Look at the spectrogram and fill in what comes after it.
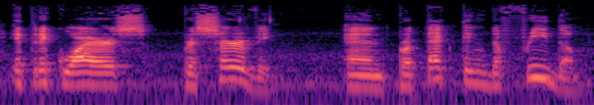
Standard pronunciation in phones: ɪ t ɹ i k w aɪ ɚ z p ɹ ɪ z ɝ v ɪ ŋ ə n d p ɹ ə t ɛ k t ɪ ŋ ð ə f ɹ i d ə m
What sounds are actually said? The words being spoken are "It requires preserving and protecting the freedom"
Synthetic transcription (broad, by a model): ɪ t ɹ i k w aɪ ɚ s p ɹ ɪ s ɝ v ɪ ŋ ə n d p ɹ ə t ɛ k t ɪ ŋ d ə f ɹ i d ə m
